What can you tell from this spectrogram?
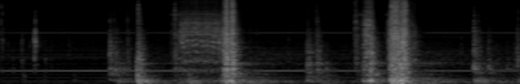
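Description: Cordless impact driver with a nut-runner bit driving sheet-metal screws into a furnace panel, in several short bursts of rattling hammering that start about a second in.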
